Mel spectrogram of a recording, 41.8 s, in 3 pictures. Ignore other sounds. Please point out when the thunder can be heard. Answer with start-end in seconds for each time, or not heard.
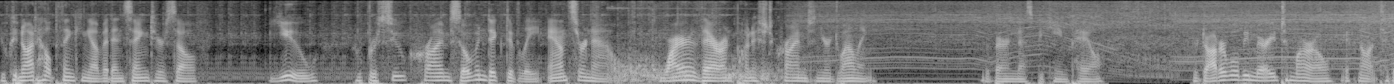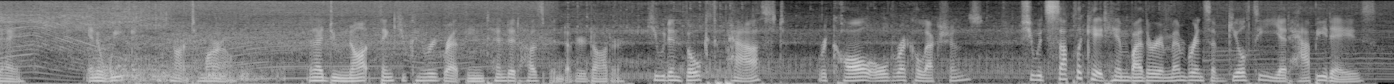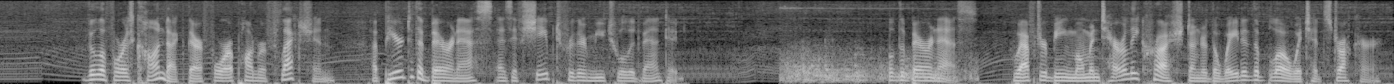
6.0-8.1, 14.8-16.9, 35.6-37.7.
